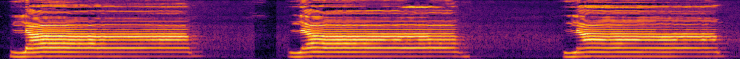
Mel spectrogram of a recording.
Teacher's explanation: लाम को एक अलिफ यानी 3 हरकत के बराबर खींच के पढ़ते हैं। लाम हुर्फ़े तरफिया है, ज़बान का किनारा और दवाहिक से सनाए तक के मसूड़ों से अदा होता है। लाम को मुंह खोल के अदा करके पढ़ेंगे।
